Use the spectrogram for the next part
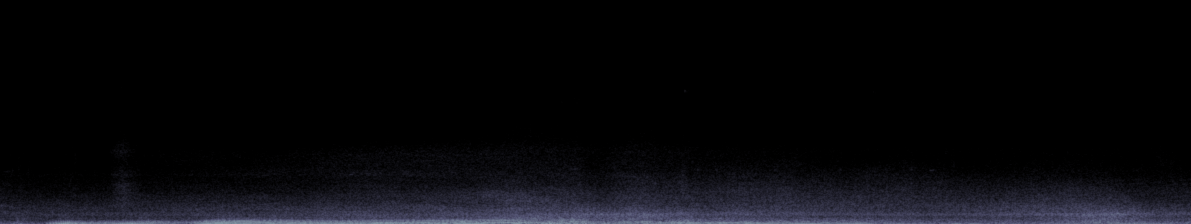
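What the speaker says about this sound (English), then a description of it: "Seems like we got a lot of traffic tonight." Night road traffic heard from a street walk, a car engine swelling and sweeping past with a shifting pitch, then a steady wash of more distant vehicles and roadway hum, moderately loud with no talking.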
